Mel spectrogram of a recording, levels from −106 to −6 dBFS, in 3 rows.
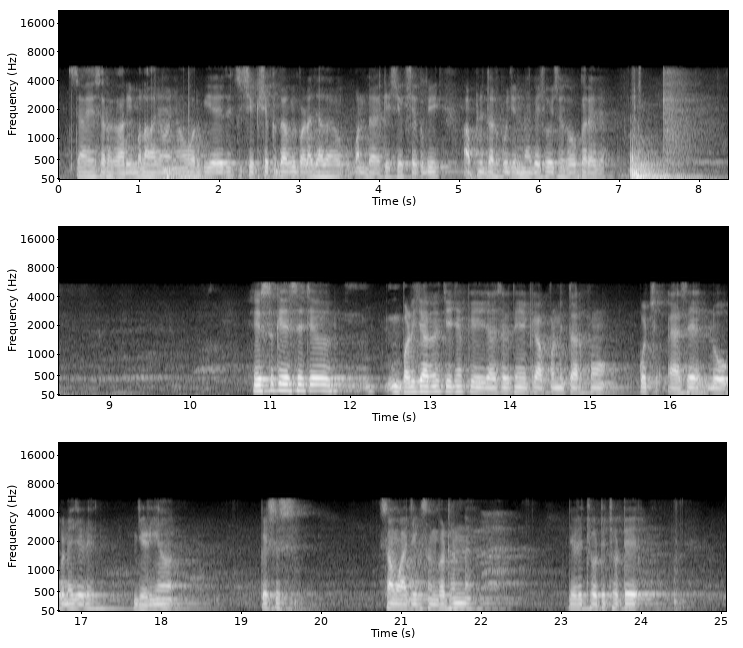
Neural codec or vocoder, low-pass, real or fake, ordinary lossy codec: codec, 16 kHz, 6 kbps, DAC; 5.4 kHz; fake; none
